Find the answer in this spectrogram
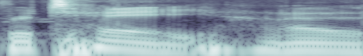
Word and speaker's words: Ratte: And she says it's pronounced Ratte. It's French.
